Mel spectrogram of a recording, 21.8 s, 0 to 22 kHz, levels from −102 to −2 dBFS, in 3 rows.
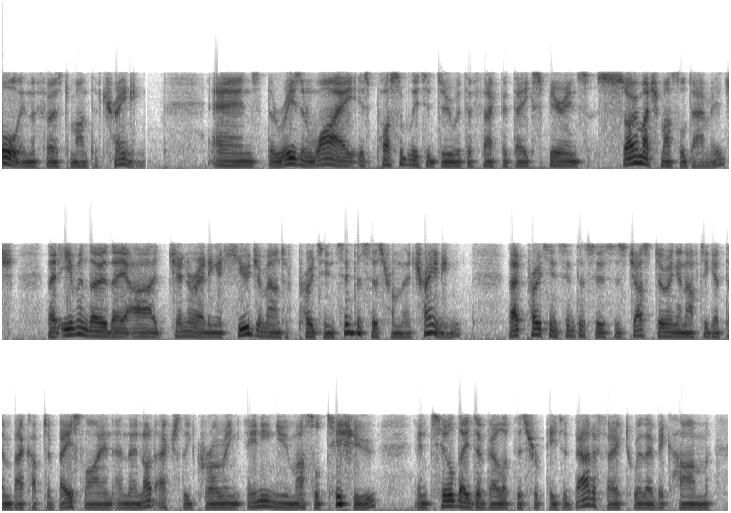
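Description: Throughout the speech the sound is narrow and boxed-in, with no content above 4 kHz, a grainy hiss under everything, and s sounds that turn scratchy where loud high-frequency energy outruns the coder. This is the Bluetooth CVSD headset codec. It sends a single up-or-down bit per sample and adapts its step size, which fits a 64 kbps headset link. The damage is plainly audible.

Three short, hard-edged holes cut into the speech. The first falls from 1.43 to 1.45 s, right after "the first month of", and lasts about 22 ms. A briefer one at 13.10 s, between "their training that protein" and "is just doing enough", runs about 7.5 ms. The third, from 19.95 to 20.00 s, follows "until they develop this" and again lasts about 22 ms. These are unconcealed Bluetooth headset packet loss. Voice packets between headset and phone went missing and nothing was patched in, so the longer gaps suggest roughly three lost packets and the short one a single packet.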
